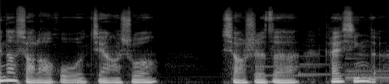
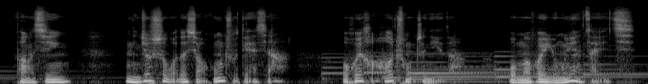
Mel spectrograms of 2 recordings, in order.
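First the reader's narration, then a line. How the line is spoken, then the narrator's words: Gentle. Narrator (Chinese): 会温柔地对小狮子说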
